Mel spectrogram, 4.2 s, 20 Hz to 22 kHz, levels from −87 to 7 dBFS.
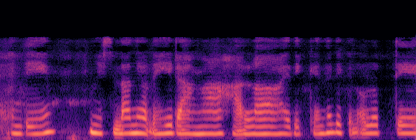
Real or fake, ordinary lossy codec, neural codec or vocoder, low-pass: fake; none; codec, 24 kHz, 1.2 kbps, DualCodec; 7.2 kHz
